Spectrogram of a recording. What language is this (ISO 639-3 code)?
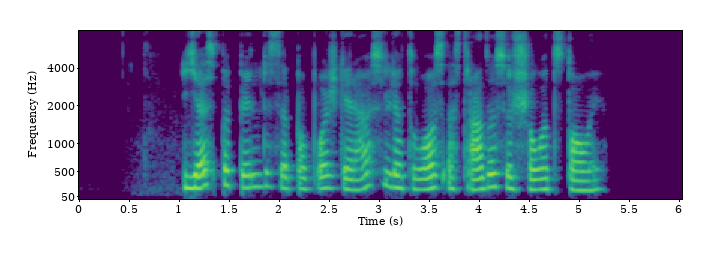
lit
